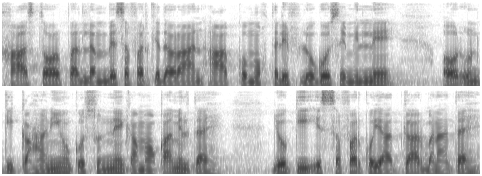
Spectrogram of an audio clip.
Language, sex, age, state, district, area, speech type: Urdu, male, 18-30, Uttar Pradesh, Saharanpur, urban, spontaneous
